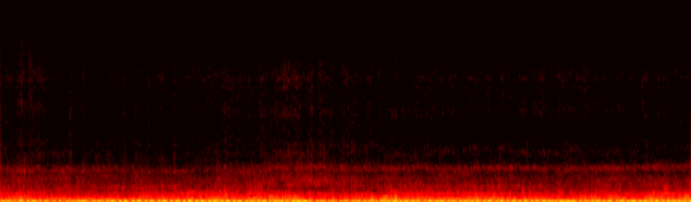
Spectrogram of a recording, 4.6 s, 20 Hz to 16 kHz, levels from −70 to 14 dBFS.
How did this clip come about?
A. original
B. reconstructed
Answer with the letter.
B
